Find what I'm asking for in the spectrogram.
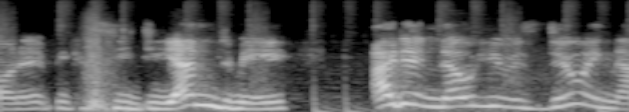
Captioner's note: scene whooshing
